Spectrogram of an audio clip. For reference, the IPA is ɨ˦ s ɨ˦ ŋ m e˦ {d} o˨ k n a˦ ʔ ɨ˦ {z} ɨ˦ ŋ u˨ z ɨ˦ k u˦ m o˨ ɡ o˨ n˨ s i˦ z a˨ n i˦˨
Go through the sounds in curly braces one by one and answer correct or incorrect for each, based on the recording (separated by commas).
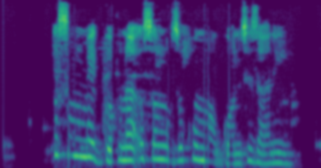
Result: incorrect, incorrect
